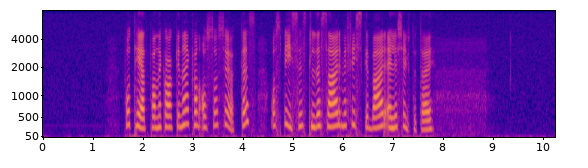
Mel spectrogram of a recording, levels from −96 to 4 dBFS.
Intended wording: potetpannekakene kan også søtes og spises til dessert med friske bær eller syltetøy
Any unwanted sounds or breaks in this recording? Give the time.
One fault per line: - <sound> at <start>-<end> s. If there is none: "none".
none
